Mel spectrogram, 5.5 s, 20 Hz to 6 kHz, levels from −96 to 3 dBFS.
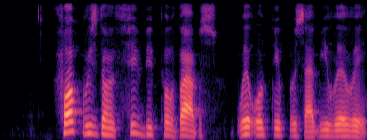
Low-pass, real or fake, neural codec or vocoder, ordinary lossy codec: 5.4 kHz; fake; codec, 16 kHz, 2 kbps, FunCodec, trained on LibriTTS, 25 frames a second; none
